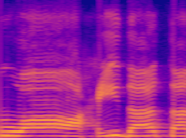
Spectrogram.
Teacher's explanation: تا کو واو سے جب کنیکٹ کریں گے تو غنہ بھی کیا جائے گا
